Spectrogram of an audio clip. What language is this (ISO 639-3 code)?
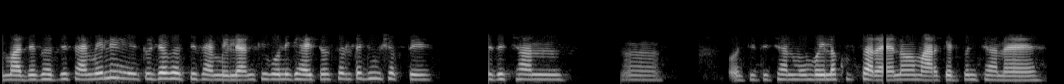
mar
